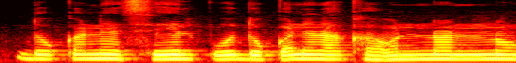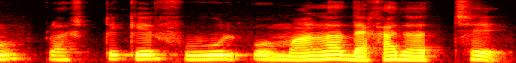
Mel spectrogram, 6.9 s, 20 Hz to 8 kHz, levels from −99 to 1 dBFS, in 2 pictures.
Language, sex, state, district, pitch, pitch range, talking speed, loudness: Bengali, male, West Bengal, Alipurduar, 155 Hz, 145-160 Hz, 105 wpm, -15 LUFS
